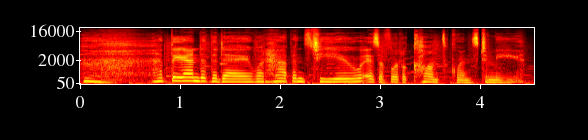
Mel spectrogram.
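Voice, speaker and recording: A woman's voice: medium pitch, a little mellow, soft background music, natural voice. A woman voicing an aloof, terse swordmaster. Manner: terse, detached, measured. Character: cool, aloof female swordmaster. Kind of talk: game dialogue.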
